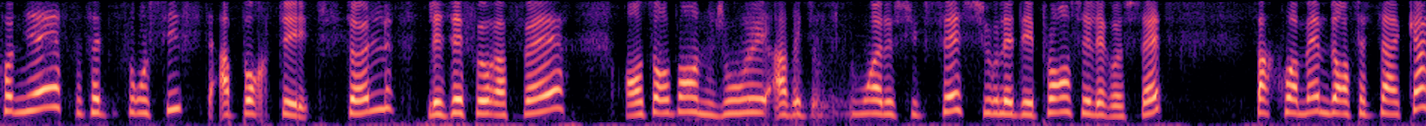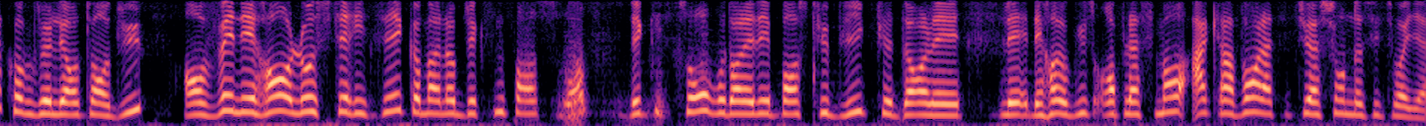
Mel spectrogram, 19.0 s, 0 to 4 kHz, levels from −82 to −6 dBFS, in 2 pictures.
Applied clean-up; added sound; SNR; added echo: neural separator model SepFormer WHAM!.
